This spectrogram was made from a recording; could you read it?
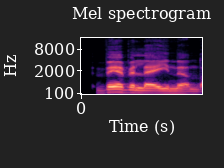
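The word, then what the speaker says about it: Vehviläinen: Eh, som målvakt så tog jag Veini Veveleinen då. Var det rätt uttal Abris eller? Ja det lät jättebra.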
